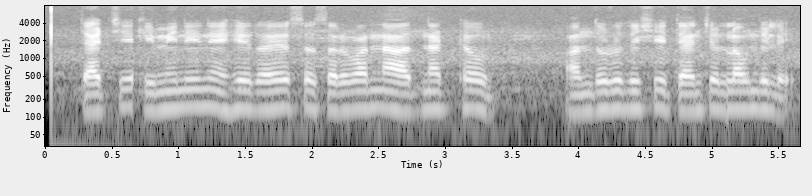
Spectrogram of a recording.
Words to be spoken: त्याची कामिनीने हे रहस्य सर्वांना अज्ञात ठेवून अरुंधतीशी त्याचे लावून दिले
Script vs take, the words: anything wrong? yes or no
no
